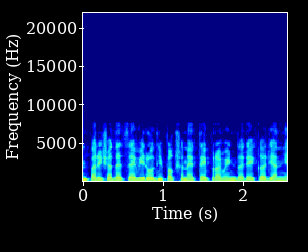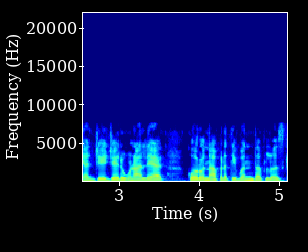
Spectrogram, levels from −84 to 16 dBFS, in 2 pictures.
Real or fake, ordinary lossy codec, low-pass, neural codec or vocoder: fake; none; none; codec, 16 kHz, 8 kbps, FunCodec, trained on LibriTTS, 25 frames a second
